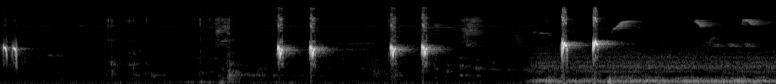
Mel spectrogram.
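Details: A Yellow-vented Bulbul, used as a lure call to provoke other bulbuls into answering, gives short bubbly chirps in quick pairs, each pair a second or so apart, with a low steady hum toward the end.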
